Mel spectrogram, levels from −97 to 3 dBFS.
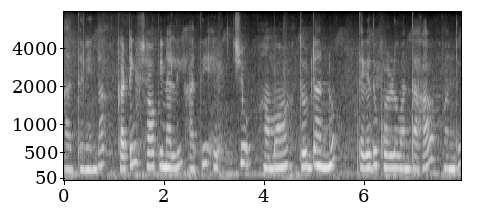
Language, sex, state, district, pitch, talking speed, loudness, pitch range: Kannada, female, Karnataka, Bellary, 235 Hz, 70 wpm, -17 LUFS, 220-265 Hz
